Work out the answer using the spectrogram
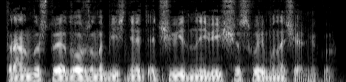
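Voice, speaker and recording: A man reading an audiobook, voicing a cold, ruthless German male biochemist with a creaky, reproachful voice. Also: a bass voice, level tone, fast talker, no room sound, clean studio sound. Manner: reproachful, dismissive.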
